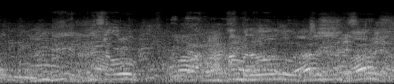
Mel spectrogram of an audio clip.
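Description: A young man speaks close up.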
